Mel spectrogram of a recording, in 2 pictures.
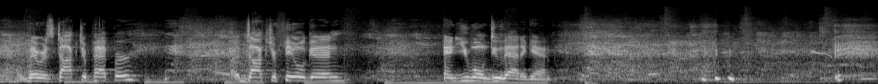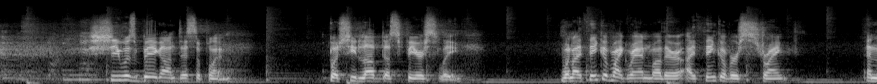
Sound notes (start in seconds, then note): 0.0 crowd laughs; 5.8 crowd laughs; 7.1 Jason laughs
